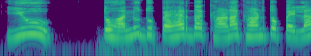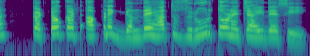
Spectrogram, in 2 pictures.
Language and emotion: Punjabi, disgusted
